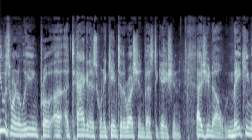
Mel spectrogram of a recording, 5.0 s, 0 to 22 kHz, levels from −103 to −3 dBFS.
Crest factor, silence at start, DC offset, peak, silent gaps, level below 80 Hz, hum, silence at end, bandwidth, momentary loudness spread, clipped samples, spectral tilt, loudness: 16 dB; 0 s; under 0.1%; -2 dBFS; none; -46 dBFS; none; 0 s; 13 kHz; 4 LU; under 0.1%; -5 dB/octave; -18 LUFS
